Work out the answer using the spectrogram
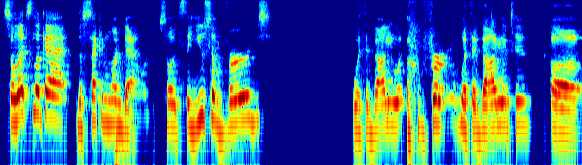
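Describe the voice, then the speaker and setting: A man's voice: high voice, unhurried. A man with a regional accent presenting a training webinar on communication, conversational with self-deprecating asides. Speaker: extension presenter.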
